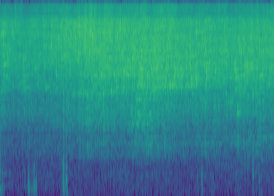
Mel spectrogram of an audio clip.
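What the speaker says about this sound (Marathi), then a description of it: "आता आपण दुसऱ्या बाजूने व्यवस्थित परतून घेऊया" Pomfret coated in rava sizzles steadily in a hot pan as the fish fries on its second side, a continuous bright crackle with a few soft low knocks of the pan, no voices.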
